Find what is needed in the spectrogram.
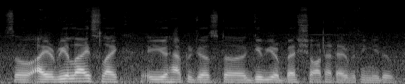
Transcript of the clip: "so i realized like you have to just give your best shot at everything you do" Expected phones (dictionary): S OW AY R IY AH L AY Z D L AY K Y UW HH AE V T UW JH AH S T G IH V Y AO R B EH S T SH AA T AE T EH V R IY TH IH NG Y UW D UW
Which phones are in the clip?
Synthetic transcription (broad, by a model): S OW AY R IY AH L AY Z L AY K Y UW HH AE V T UW JH AH S T G IH V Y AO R B EH S T SH AA T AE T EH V R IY T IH NG Y UW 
